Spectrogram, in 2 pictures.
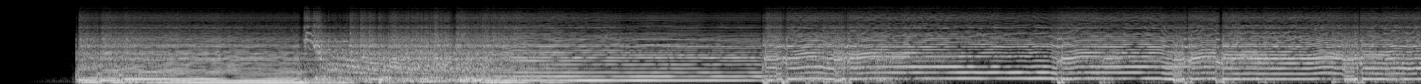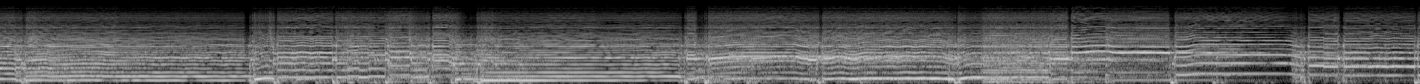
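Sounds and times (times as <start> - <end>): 
guitar solo through Sunface fuzz pedal at 12 o'clock with gain at 50%: 0.8 - 28.4.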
